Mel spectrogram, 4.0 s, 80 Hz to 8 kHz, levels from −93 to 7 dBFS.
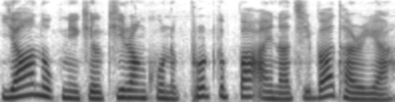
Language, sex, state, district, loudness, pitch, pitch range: Garo, female, Meghalaya, West Garo Hills, -16 LUFS, 210 Hz, 185-245 Hz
